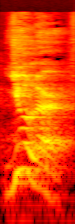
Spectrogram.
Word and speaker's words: Euler: next to me we have Daniel ruler corre uler um thank you for correct my pronunciation on your name and uh let's introduce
